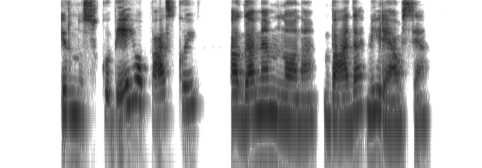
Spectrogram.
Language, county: Lithuanian, Marijampolė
